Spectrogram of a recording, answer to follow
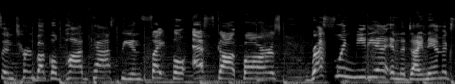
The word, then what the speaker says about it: S. Scott Bars: Once again, pronounce it like the letter and don't say it at all. Your boy S. Scott Bars, wrestling media.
